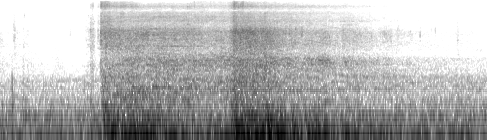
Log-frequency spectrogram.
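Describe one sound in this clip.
A sword clashes against a creature with loud metallic impacts.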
